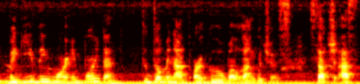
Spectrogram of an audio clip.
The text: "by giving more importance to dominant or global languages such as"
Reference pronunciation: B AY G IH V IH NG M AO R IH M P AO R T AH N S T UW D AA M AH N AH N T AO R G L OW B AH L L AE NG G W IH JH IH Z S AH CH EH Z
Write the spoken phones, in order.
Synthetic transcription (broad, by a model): B AY G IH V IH NG M AO R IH M P AO R T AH N T UW D AA M AH N AH N T AO R G L OW B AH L L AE NG G W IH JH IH S AH CH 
